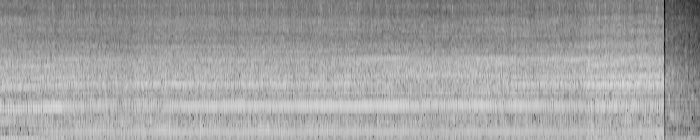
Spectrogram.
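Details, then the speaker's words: Ford with engine idling: steady humming whine from the power steering pump, present for six months; pump to be removed and repaired. "车辆打着火的时候，发动机传来嗡嗡嗡的异响"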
